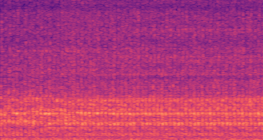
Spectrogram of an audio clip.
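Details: Mahindra Bolero diesel after the power steering pump was repaired and refitted, with no leaks: even, steady idle clatter with no pump whine or groan; healthy running.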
